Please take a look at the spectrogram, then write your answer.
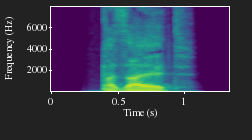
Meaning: basalt
- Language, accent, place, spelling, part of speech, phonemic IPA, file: German, Germany, Berlin, Basalt, noun, /baˈzalt/, De-Basalt.ogg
